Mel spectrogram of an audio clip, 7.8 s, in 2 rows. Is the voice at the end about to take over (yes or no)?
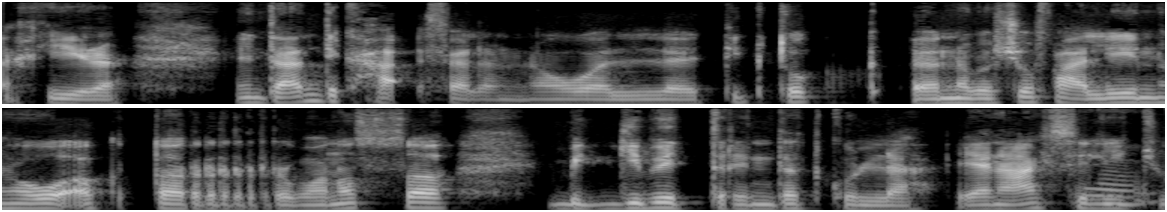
no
